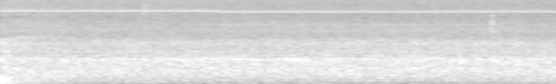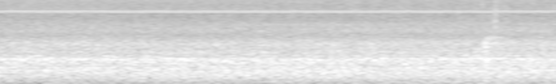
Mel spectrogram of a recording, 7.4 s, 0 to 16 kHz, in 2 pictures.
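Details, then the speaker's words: Vintage Silkon 48-inch ceiling fans on high speed: constant rushing roar with rumble under the airflow, no rhythm change; worn motor bearings roaring. "But here we go. Let's put them on high. Buddy. Hear them bearings roaring"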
